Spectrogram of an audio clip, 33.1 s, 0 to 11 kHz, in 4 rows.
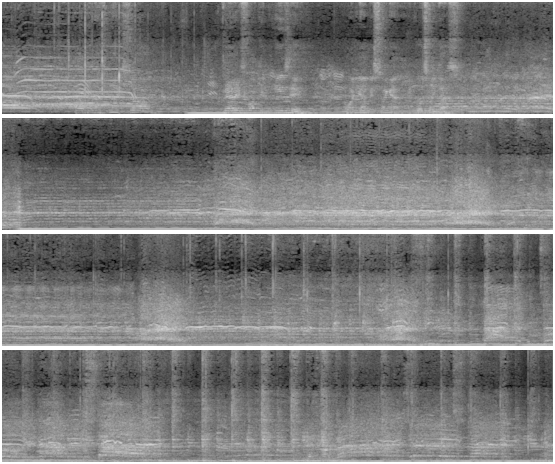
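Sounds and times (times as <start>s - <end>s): crowd singing along: 6.9s - 33.0s
rock band playing loudly: 8.2s - 33.0s
heavy bass line: 8.4s - 33.0s.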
